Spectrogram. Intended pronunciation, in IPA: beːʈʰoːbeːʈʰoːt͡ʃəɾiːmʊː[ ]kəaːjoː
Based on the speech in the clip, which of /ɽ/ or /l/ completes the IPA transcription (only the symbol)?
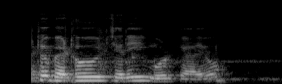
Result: ɽ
